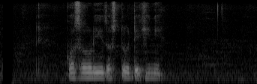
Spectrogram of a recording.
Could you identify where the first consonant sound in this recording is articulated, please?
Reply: velar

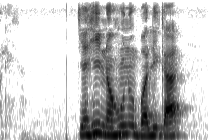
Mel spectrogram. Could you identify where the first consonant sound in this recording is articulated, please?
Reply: velar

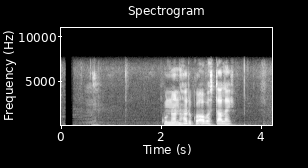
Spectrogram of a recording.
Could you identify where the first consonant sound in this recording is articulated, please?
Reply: velar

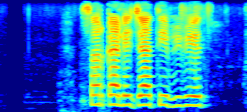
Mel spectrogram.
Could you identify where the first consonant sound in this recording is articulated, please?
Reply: alveolar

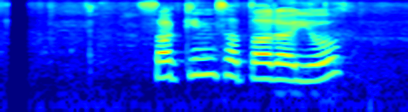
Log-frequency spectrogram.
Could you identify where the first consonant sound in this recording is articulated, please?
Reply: alveolar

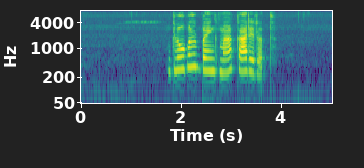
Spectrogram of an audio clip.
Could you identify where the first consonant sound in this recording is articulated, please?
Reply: velar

